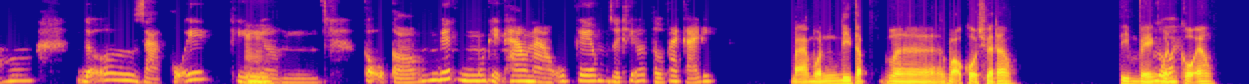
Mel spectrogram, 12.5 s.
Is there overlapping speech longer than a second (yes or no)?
no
